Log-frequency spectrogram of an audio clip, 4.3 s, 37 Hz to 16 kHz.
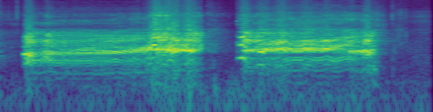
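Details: Akita Inu showing aggression with biting during rehabilitation work between dog and trainer, rated 6.5 on a 1-10 social-risk scale; two long, harsh, loud vocal bursts of roughly a second and a half each, separated by a short gap.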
